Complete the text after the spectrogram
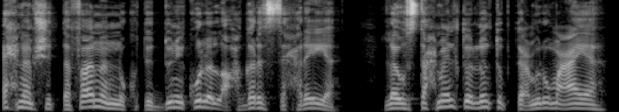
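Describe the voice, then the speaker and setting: A patient, bullied teenage boy mage speaks plainly, as an Egyptian male narrator reads him. The delivery is quick and close-miked. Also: on the high side, expressive, darkish tone, no echo. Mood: earnest. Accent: Egyptian Arabic.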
